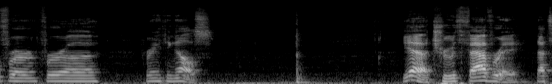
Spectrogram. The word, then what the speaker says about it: Favre: John Elway, Dan Marino, Brett Favre.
